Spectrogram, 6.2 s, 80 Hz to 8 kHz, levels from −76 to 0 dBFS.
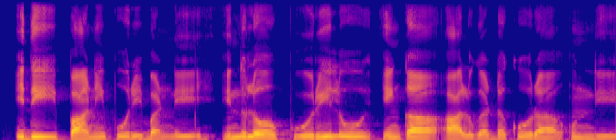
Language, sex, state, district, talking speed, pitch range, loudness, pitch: Telugu, male, Telangana, Komaram Bheem, 85 wpm, 135-165 Hz, -19 LUFS, 155 Hz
